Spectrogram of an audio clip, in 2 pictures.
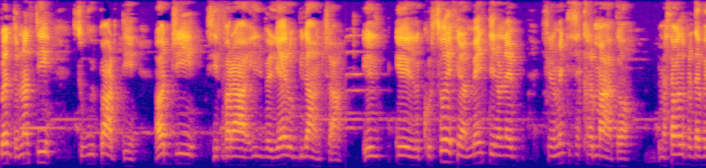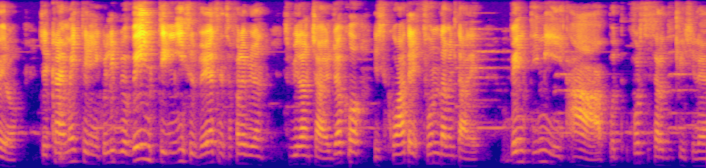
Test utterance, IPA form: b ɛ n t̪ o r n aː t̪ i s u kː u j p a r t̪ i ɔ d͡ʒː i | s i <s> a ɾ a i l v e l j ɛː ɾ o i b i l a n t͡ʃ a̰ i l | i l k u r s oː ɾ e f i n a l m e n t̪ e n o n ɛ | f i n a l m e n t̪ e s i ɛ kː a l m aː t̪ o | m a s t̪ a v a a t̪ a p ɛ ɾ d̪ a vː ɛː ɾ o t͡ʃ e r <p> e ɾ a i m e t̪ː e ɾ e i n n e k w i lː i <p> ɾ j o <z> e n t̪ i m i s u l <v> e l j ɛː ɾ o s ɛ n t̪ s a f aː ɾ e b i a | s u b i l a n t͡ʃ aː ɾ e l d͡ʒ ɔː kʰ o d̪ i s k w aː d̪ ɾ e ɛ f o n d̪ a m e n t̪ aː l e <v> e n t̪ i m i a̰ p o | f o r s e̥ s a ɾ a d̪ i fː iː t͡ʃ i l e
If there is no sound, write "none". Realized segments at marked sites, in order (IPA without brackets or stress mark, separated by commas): f, k, b, v, v, v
